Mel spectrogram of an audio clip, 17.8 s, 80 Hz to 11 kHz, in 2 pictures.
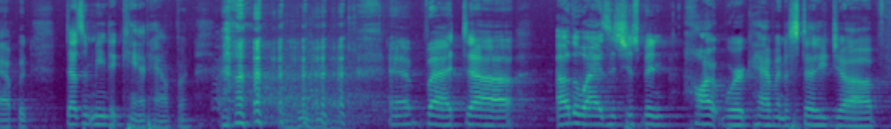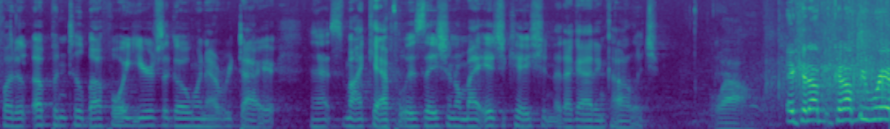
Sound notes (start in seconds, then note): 16.4 applause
